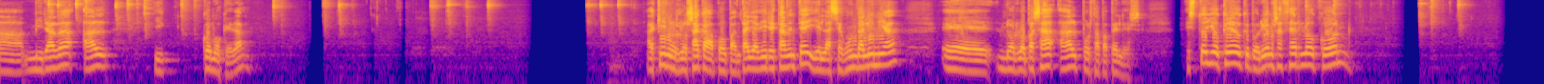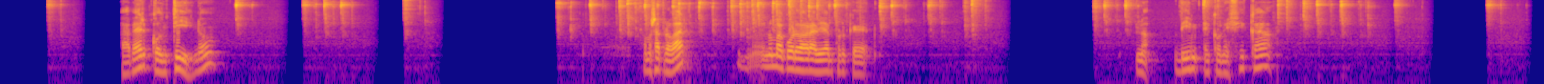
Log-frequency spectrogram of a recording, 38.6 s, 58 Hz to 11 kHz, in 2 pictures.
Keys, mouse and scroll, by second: 0.3-2.3 typing, 4.2 Return, 4.2 Tab, 6.5-7.7 typing, 17.7-19.2 typing, 22.0-24.3 typing, 26.2 Escape, 26.4-30.0 typing, 30.4 ctrl+p, 34.3 Return, 35.7 ctrl+p, 35.8-37.4 typing, 36.7 Return.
